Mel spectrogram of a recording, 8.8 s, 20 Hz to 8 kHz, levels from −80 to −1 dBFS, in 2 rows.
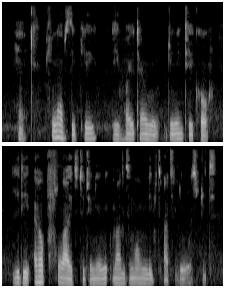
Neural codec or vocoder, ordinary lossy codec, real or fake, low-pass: codec, 16 kHz, 8 kbps, FunCodec, trained on LibriTTS, 25 frames a second; MP3, 32 kbps; fake; 7.2 kHz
